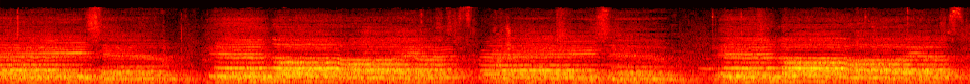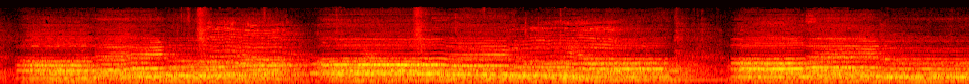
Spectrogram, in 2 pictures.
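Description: A group of voices singing Byzantine liturgical chant without accompaniment, in phrases of a few seconds each with short breaks for breath.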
